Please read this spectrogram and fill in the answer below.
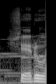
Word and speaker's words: शेरू: उसका नाम सरू नहीं शेरू है, जिसका मतलब होता है शेर।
